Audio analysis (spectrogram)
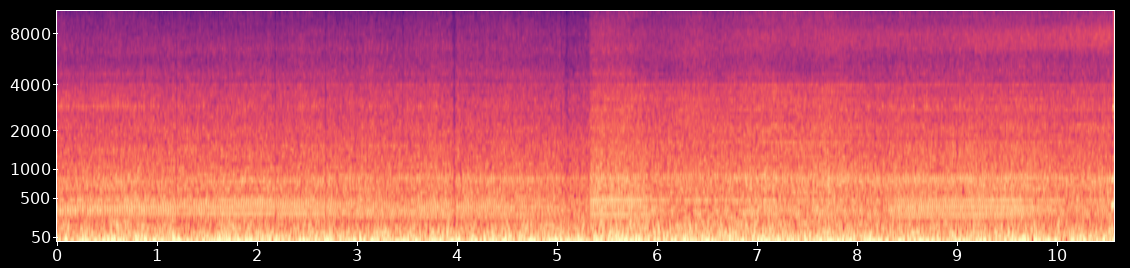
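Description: A motorcycle ride along a road near Pililla on the way to a beach and falls, with a loud, continuous roar of engine and wind rushing past that never lets up.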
